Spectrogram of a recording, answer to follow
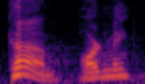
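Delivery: ordinary delivery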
